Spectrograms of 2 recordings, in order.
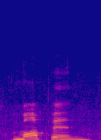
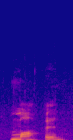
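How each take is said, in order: First: Moppin' said MOP-pin, no final g, the tune rising at the end; child's way of saying it, rising. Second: Moppin' said as two syllables, MOP-pin, with the final g dropped and a falling tune; child's way of saying it. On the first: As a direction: repeat the toddler's Moppin' as if asking, tune going up. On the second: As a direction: mimic the toddler saying Moppin' flatly, tune falling at the end. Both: Retold or imitated. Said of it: "That's how she said it".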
